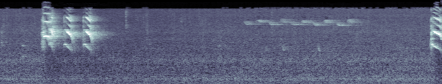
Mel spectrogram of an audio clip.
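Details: Three rapid raspy, falling screeches, then one more at the end, from a male rose-ringed parakeet calling in a ceylon ironwood tree in Singapore, an introduced resident breeder. High thin whistles from another bird in between; traffic rumble throughout.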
